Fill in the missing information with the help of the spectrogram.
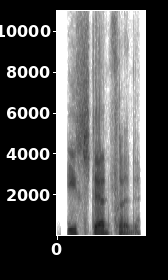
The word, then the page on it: eisteddfod: American English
